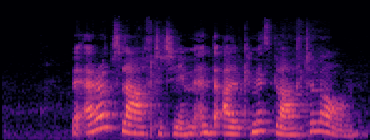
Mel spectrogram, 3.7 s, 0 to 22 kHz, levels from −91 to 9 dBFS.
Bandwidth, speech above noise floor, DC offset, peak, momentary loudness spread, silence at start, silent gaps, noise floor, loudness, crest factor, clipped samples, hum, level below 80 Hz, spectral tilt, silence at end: 13 kHz; 38 dB; under 0.1%; -6 dBFS; 9 LU; 0.7 s; none; -64 dBFS; -26 LUFS; 20 dB; under 0.1%; none; -68 dBFS; -5 dB/octave; 0.1 s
